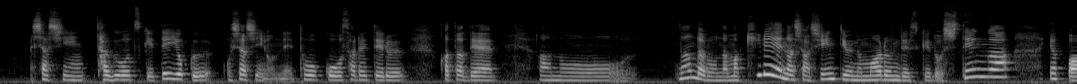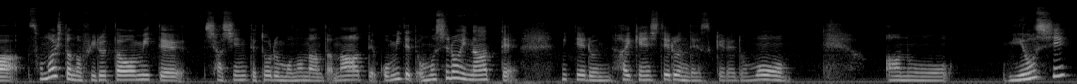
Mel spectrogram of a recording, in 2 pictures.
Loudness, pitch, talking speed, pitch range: -28 LUFS, 200 Hz, 320 characters per minute, 185-225 Hz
